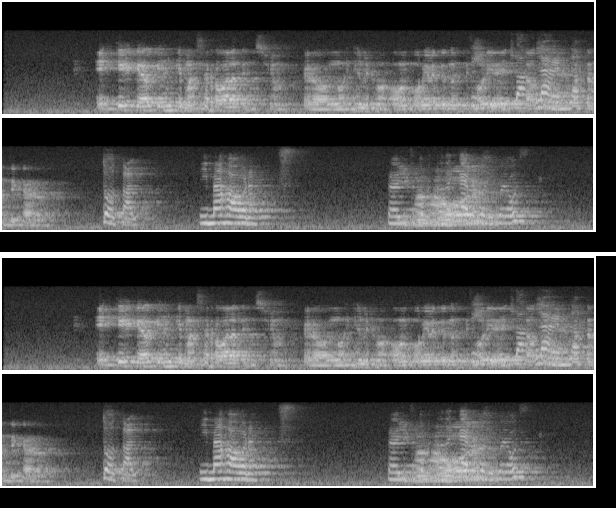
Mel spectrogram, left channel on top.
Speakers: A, on the left; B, on the left.
A: Es que creo que es el que más se roba la atención, pero no es el mejor. O- Obviamente no es el mejor
B: Sí,
A: y de hecho
B: la,
A: Estados
B: la
A: Unidos
B: verdad,
A: es bastante caro.
B: total. Y más ahora. ¿No
A: Y
B: has visto
A: más
B: cómo están
A: ahora,
B: de caros los huevos?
